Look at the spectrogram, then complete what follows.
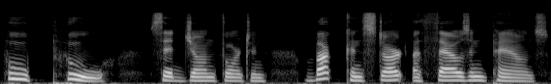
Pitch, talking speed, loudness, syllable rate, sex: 180 Hz, 120 wpm, -19 LUFS, 3.1 syllables/s, female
